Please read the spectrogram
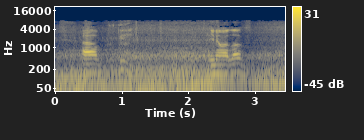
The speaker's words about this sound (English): I greet you from the rush hour traffic of Sri Lanka.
